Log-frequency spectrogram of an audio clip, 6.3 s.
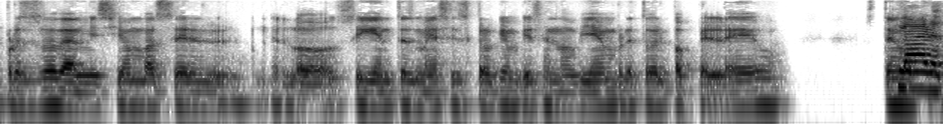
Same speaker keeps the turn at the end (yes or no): no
